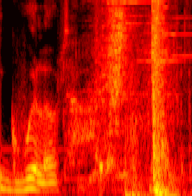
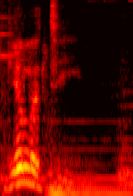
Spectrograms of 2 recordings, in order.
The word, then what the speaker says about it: guillotine: And if you bought one of his signature amps, it came with a free guillotine. Guillotine. What's that? It's pronounced guillotine.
